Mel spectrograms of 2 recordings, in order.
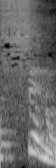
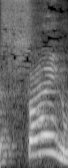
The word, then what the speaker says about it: sine: Well, this is called a sin wave or a sine wave, depending on how you pronounce it.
